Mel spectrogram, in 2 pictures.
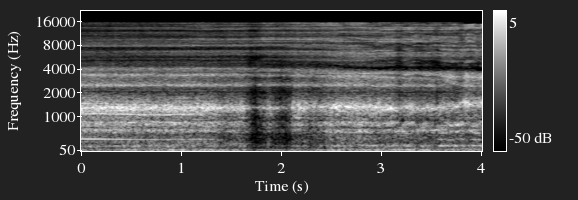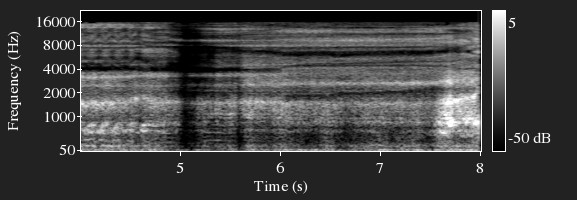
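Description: A man breathing all his air out in a long, steady exhale, then near the end a sudden loud strained noise from his throat as he presses on it with his hand.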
